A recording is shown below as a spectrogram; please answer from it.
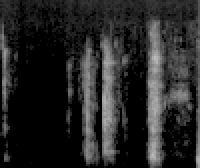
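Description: A few faint, short mouth and throat noises from a man who has just sipped from a cup: swallowing and lip sounds, then a breath in before he speaks again.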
